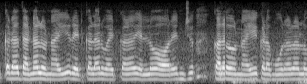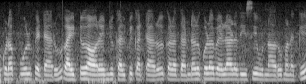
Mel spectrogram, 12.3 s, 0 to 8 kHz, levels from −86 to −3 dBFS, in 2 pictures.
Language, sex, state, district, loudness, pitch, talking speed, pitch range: Telugu, female, Andhra Pradesh, Anantapur, -17 LUFS, 185 Hz, 130 wpm, 175-195 Hz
